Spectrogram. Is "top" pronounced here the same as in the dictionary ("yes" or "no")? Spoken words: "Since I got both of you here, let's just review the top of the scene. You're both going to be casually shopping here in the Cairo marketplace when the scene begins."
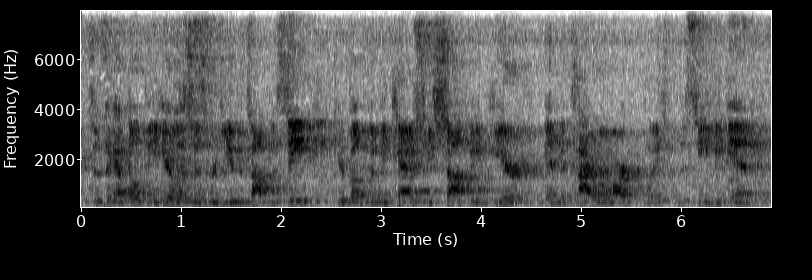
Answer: yes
